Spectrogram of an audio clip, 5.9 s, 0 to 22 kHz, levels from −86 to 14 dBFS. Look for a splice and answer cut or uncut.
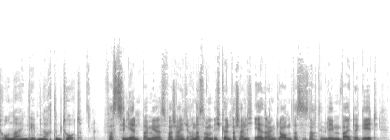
uncut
